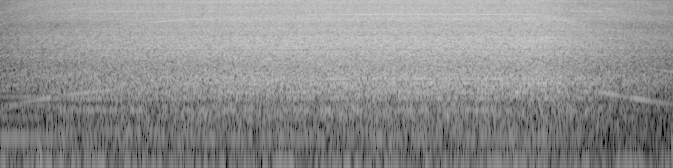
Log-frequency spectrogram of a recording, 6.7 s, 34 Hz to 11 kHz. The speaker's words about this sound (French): Le Dyson Cyclone V10. Moteur hyperdimium, 60 minutes d'autonomie. Système de filtration par géothermie. Le top du top des aspirateurs. Pas à chier, c'est une belle bête.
